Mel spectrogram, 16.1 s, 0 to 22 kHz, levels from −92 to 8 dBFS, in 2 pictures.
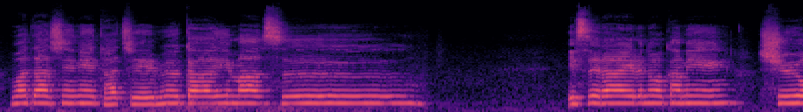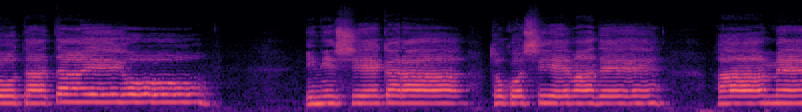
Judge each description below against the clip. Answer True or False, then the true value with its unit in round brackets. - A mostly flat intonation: True (0.5 semitones)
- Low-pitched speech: False (230 Hz)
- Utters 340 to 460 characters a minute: False (145 characters per minute)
